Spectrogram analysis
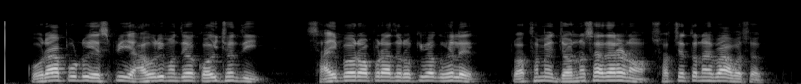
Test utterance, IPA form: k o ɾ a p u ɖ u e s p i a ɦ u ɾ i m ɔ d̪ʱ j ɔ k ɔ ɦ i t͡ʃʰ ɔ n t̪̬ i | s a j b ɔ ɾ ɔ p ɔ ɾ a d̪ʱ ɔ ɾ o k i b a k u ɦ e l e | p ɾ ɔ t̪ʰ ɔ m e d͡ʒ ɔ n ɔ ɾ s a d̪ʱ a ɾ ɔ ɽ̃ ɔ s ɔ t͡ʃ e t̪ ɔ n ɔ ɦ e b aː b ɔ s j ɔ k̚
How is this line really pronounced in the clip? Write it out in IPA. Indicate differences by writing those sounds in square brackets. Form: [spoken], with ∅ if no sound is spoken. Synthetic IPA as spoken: k o ɾ a p u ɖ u e s p i a ɦ u ɾ i m ɔ d̪ʱ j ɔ k ɔ ɦ i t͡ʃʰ ɔ n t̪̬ i | s a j b ɔ ɾ ɔ p ɔ ɾ a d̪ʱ ɔ ɾ o k i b a k u ɦ e l e | p ɾ ɔ t̪ʰ ɔ m e d͡ʒ ɔ n ɔ [∅] s a d̪ʱ a ɾ ɔ ɽ̃ ɔ s ɔ t͡ʃ e t̪ ɔ n ɔ ɦ e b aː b ɔ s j ɔ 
